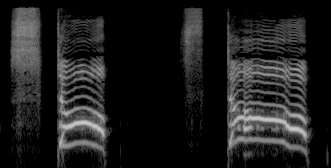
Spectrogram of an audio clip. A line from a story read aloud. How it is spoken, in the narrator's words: shouting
